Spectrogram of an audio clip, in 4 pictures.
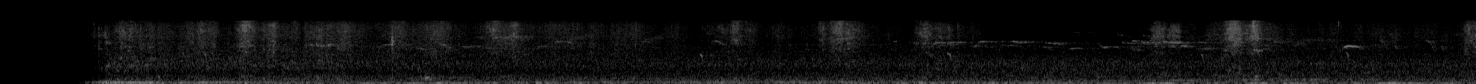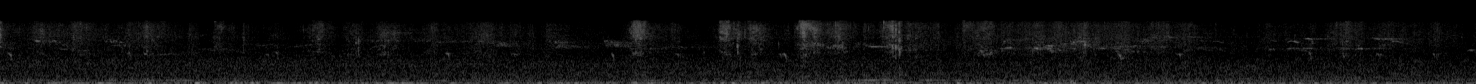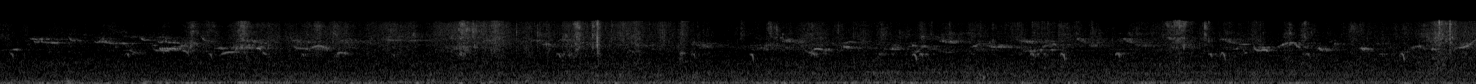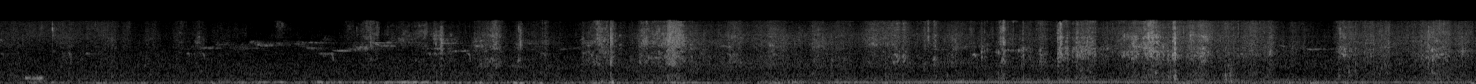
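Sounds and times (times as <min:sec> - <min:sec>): small birds chirping: 0:00.9 - 0:59.0.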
